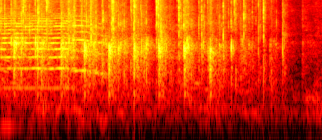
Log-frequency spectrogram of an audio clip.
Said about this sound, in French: Applaudissez très très très fort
